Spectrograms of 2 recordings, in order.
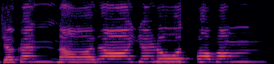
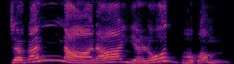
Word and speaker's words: जगन्नारायणोद्भवम्: जगन्नारायणोद्भवम जग ग के ऊपर आघात दो न का उच्चारण अच्छे से करना है। जगन्नारायणो नो के ऊपर आघात भवम यहाँ पे आधा द जगन्नारायणोद्भवम जगन्नारायणोद्भवम लास्ट में आधा म।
